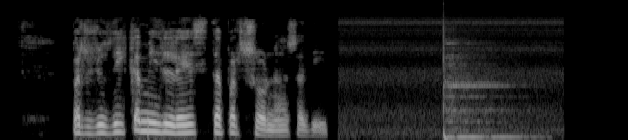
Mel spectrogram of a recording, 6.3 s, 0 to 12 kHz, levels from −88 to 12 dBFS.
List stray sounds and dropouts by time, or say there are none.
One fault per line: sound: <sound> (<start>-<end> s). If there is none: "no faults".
sound: thud (4.4-5.5 s)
